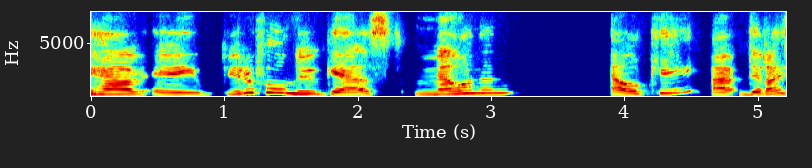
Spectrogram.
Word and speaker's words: Meilin: Welcome, Meilin. I said your name wrong. No worries. Maybe that's my new name. Meilin.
